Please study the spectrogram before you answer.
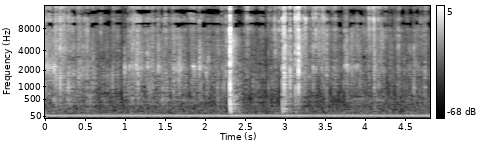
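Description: Red and purple dyed gym chalk blocks (magnesium carbonate) in a clear bowl are crushed and crumbled between bare fingers and palms, giving a steady dry crinkling and crumbling texture over a low hum. A few sharper cracks stand out near the middle and later in the clip as the solid, brittle chunks break apart into powder.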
